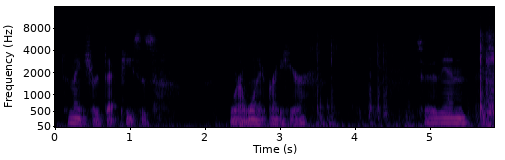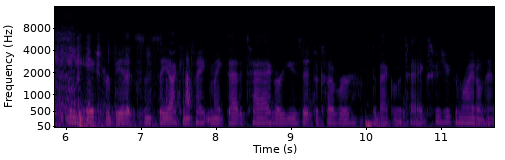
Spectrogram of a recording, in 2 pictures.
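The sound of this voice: A raspy, put-on character voice sits at a low-to-middle pitch. It moves at a moderate pace with long, frequent pauses.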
